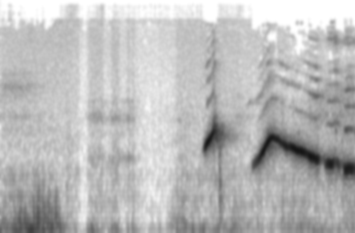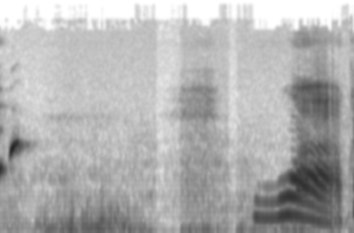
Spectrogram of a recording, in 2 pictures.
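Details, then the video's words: Female pet Amazon parrot indoors giving a rising whistle and a long descending whistle, then a wavering, nasal bleat-like call; owner's voice and brief music in the background. "The many sounds of Lily, an amazon parrot"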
